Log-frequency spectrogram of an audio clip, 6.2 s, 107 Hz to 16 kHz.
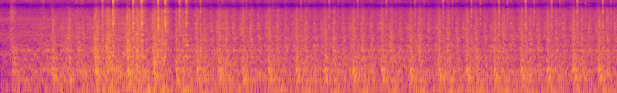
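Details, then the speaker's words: Fiat 450 Special diesel tractor on a very cold day, run after working ATF out of cylinders and sump: heavy uneven metallic banging about three to four blows a second over rough running; later flywheel spins without the internals, crank suspected snapped. "right everybody if you haven't worked it out yet from the noises this tractor is rooted uh definitely something not right and since we made the video and it ran and it made all that awful noise"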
